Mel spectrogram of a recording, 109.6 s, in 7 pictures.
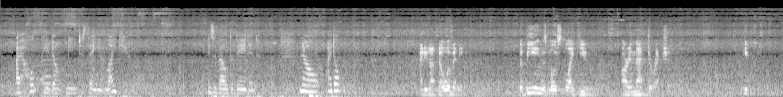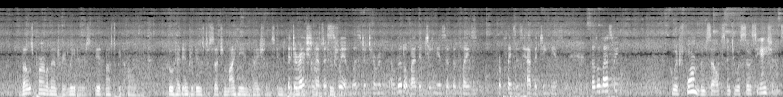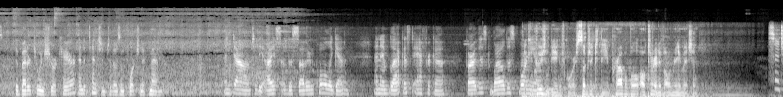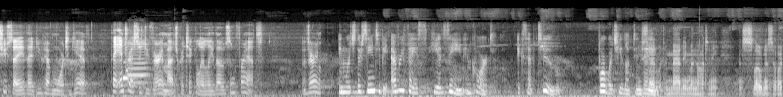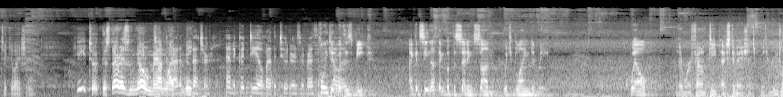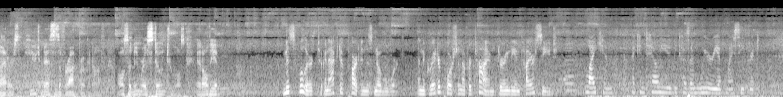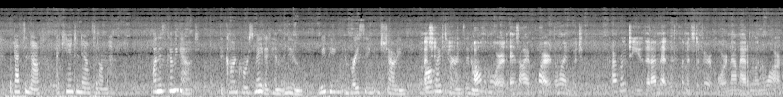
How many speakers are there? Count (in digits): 10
